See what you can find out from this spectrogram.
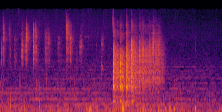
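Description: dice being rolled

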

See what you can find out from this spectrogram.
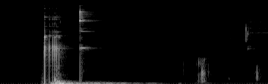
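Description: glasses clinking

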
